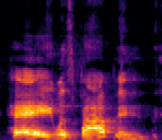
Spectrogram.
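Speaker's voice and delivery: slow, flirty mock New York accent; playful drawn-out New York accent; imitated New York accent. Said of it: "I love the New York accent".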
